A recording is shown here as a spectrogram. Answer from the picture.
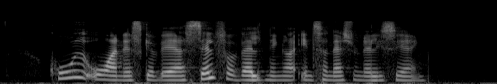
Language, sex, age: Danish, female, 23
